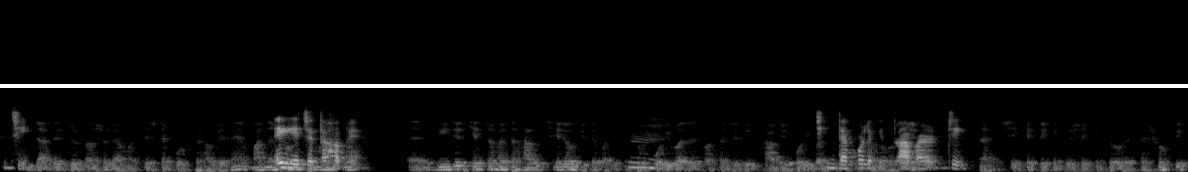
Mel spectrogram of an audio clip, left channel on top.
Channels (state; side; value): silent; left; digital silence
